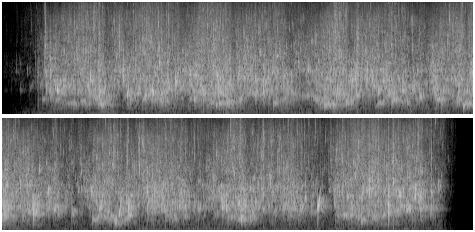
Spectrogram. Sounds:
home sounds
bathtub (filling or washing)

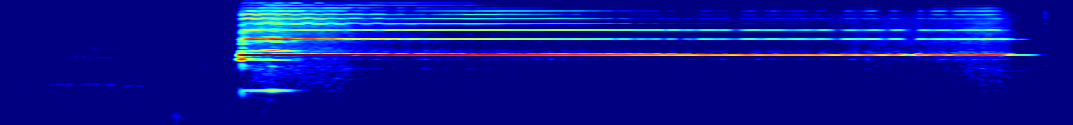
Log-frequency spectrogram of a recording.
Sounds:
musical instrument
music
wind instrument

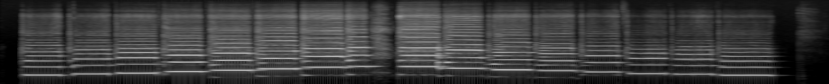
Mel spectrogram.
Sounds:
woodwind instrument
musical instrument
music

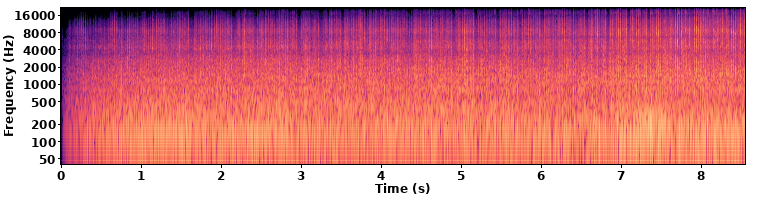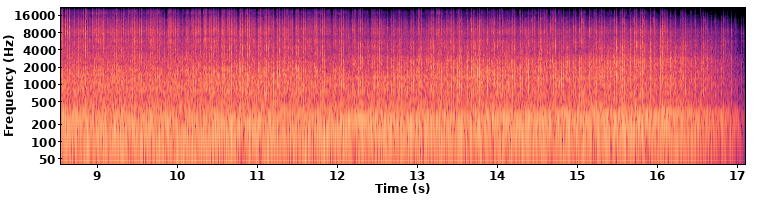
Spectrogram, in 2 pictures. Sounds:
aircraft
engine
vehicle
idling

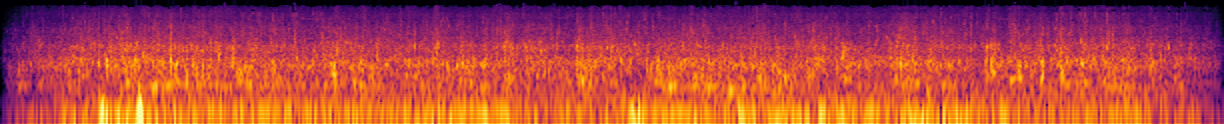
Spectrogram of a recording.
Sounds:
water
stream

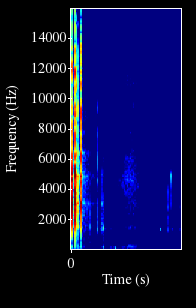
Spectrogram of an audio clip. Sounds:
tools
ratchet
mechanisms

